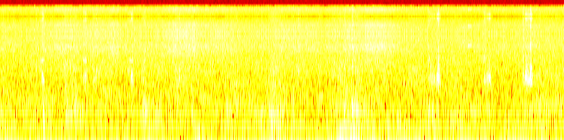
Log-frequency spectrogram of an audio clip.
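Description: Faint, scattered short knocks and rustling from a horse shifting about in a straw-bedded stall, with a few knocks about a second in and a small cluster near the end.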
